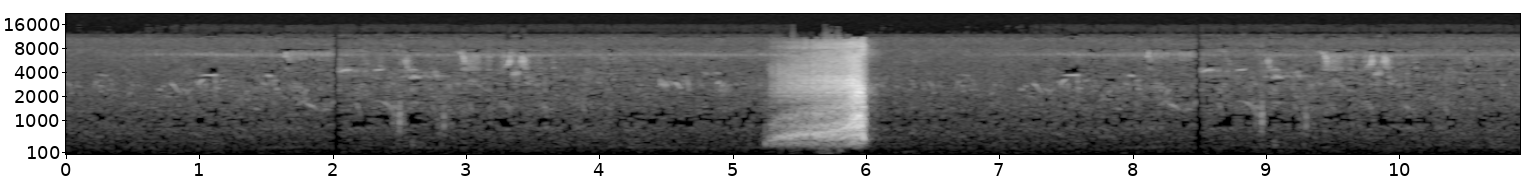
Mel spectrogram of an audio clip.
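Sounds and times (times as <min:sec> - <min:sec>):
short-eared owl rasping call: 0:05.2 - 0:06.0.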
